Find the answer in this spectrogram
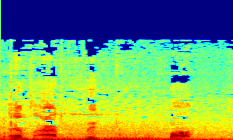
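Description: A person talking in short bursts over a steady low background rumble.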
